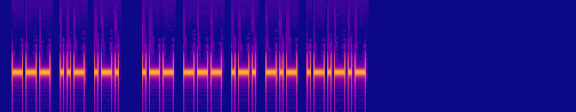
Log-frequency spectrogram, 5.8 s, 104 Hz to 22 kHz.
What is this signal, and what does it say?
Morse code, heard as a keyed tone, about 34 wpm, 700 Hz. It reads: OUR WORK.
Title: Sentences from Top 1300 Words 35wpm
